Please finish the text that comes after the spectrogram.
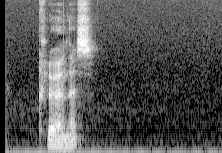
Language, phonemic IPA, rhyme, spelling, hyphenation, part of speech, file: Norwegian Bokmål, /ˈkløːnəs/, -əs, klønes, klø‧nes, verb, Nb-klønes.ogg
- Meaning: passive of kløne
